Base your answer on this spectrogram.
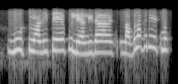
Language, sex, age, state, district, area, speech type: Dogri, female, 30-45, Jammu and Kashmir, Samba, urban, conversation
